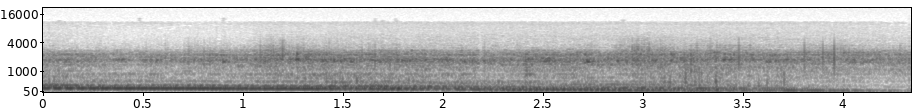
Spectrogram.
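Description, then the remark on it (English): A car engine hums, then its pitch sinks and the rumble eases as the car slows to a stop in a deserted section of town not far from the Red River Bridge. No one speaks. “Would you stop the car? Stop the car? Sure.”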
